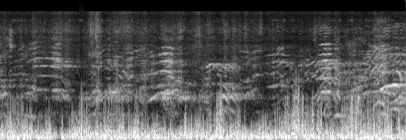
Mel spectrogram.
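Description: Several children's voices shouting and calling over one another, high and overlapping, over a steady low rumble.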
